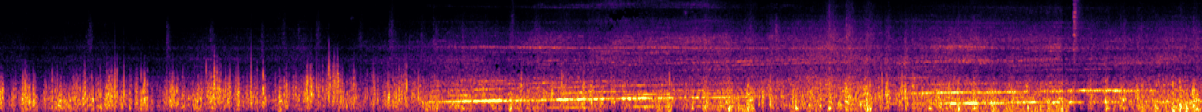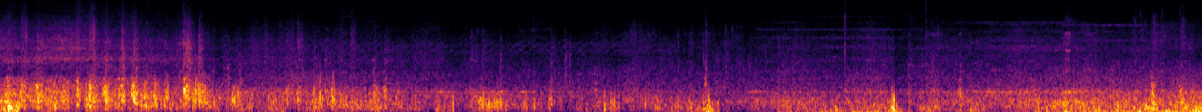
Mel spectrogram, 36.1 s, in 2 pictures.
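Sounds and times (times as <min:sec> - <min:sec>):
train wheels clattering: 0:02.5 - 0:24.0.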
